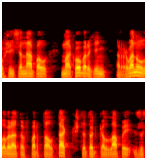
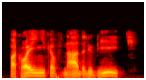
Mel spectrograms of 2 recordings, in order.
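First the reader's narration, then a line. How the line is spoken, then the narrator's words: Tender whisper. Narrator (Russian): нежно прошептал Марганелл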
